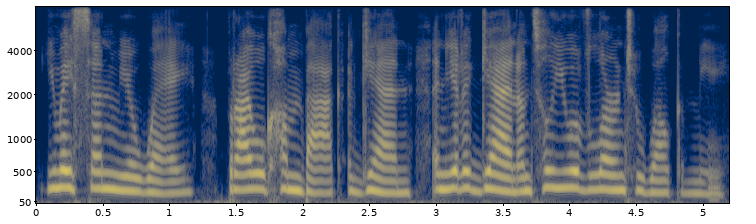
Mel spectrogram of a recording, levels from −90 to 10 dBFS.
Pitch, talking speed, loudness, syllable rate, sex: 210 Hz, 240 wpm, -17 LUFS, 6.0 syllables/s, female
